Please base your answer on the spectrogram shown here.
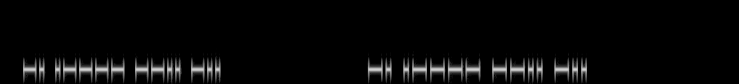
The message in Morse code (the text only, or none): N1ZD N1ZD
